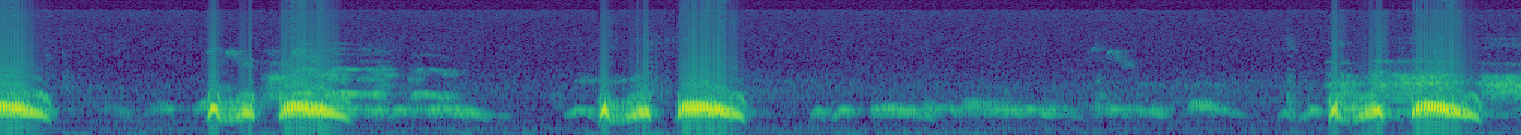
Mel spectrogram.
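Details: Lure spotted dove in the 'thổ pha' style, cooing fast 'thúc gù' like a sewing machine to stir wild birds into cooing. Three double-hoot-and-long-coo phrases a few seconds apart, with soft continuous murmuring between them.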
